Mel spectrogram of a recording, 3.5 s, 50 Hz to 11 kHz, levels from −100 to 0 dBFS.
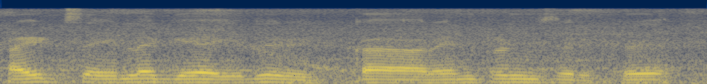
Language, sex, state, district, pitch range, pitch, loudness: Tamil, male, Tamil Nadu, Nilgiris, 115-130 Hz, 120 Hz, -16 LUFS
